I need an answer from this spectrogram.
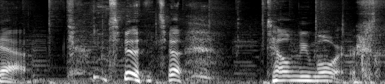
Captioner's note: laughs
